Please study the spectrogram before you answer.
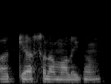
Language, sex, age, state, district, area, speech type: Kashmiri, male, 18-30, Jammu and Kashmir, Bandipora, urban, conversation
